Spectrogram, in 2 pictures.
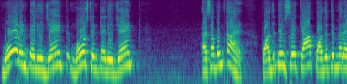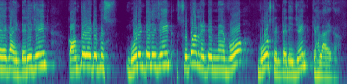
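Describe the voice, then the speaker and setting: Male grammar tutor, high voice, unhurried, drills example words. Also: a little mellow. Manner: slow, repeats words for learners. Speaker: English grammar teacher. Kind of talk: Hindi-language grammar lesson.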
